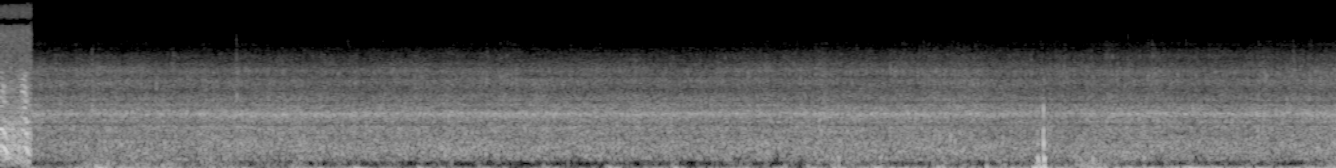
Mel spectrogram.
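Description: Fast, shallow creek water rushing over rocks, a steady noise heard through a head-mounted action camera's microphone. A single knock about ten seconds in.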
